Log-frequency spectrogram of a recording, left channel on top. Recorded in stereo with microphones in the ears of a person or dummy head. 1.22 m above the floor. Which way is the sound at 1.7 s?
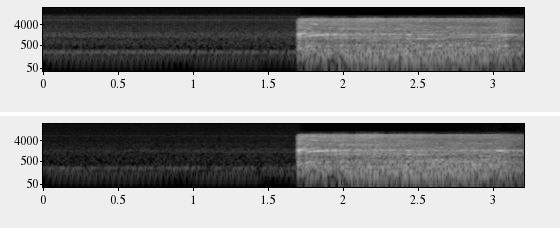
5° right (ahead or behind).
